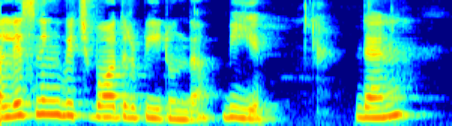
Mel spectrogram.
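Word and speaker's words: billet: Second is BA. देखो BILL is B. E is A. BA. T last ਵਿੱਚ ਉਹ pronounce ਹੋਣਾ ਨਹੀਂ. It will be BA.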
